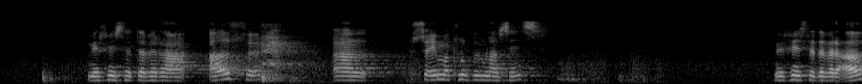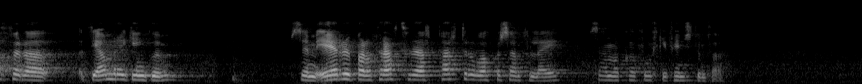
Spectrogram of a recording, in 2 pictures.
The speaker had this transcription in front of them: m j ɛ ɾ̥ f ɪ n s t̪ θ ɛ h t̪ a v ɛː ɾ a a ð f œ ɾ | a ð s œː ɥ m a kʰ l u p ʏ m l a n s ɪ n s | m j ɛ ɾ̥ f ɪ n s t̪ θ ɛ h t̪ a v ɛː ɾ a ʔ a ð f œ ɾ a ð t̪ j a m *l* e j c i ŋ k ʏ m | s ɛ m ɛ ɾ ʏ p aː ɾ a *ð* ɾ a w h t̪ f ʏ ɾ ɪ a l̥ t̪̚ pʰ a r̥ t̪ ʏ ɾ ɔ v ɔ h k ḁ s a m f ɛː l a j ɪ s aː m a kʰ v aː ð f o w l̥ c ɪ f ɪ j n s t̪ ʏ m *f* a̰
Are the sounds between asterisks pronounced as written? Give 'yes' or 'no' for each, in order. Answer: no, no, no

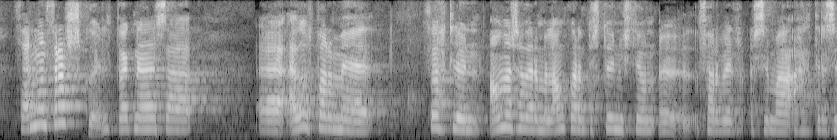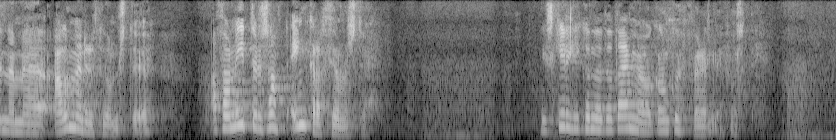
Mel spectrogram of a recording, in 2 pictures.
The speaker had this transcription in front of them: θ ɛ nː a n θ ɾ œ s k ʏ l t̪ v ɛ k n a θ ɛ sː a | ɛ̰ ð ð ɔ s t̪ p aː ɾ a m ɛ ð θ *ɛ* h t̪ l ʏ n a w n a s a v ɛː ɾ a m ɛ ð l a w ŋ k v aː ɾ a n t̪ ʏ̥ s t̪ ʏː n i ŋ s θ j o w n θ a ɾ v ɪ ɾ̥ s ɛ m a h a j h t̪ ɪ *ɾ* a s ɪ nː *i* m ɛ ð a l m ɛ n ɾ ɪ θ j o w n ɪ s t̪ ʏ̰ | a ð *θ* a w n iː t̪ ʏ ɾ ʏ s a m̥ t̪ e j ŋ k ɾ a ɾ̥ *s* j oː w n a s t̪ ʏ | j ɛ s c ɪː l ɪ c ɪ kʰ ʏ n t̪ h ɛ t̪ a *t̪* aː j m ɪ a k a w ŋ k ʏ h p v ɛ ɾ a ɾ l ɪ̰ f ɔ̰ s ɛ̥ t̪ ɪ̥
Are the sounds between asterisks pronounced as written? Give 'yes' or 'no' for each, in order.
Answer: no, yes, no, yes, no, yes

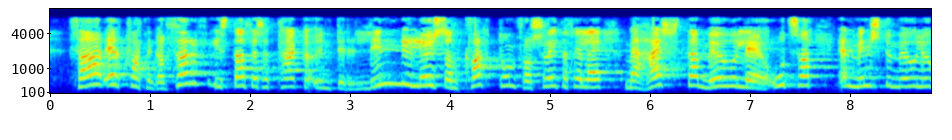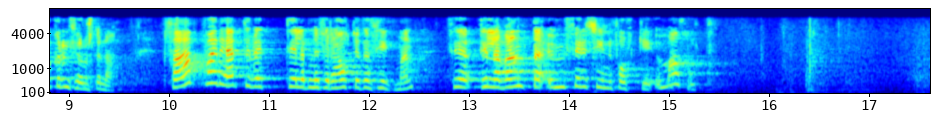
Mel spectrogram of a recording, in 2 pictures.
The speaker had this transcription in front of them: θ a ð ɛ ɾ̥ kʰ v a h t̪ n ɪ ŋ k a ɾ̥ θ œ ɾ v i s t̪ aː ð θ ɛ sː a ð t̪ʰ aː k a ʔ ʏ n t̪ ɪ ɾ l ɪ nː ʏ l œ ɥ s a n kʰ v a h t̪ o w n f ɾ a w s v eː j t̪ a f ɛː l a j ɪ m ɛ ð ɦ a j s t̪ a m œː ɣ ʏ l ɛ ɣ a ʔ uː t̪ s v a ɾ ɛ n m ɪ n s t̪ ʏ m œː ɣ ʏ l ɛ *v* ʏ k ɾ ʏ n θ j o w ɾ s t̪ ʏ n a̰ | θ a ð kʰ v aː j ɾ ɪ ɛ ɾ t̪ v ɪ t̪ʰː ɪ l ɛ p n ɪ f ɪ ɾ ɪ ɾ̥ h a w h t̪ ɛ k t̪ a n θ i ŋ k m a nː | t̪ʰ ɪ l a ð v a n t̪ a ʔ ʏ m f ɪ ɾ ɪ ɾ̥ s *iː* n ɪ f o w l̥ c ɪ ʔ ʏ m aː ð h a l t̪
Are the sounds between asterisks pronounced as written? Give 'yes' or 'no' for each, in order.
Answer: no, yes

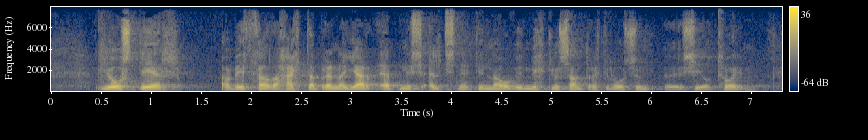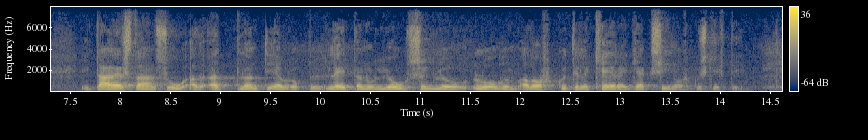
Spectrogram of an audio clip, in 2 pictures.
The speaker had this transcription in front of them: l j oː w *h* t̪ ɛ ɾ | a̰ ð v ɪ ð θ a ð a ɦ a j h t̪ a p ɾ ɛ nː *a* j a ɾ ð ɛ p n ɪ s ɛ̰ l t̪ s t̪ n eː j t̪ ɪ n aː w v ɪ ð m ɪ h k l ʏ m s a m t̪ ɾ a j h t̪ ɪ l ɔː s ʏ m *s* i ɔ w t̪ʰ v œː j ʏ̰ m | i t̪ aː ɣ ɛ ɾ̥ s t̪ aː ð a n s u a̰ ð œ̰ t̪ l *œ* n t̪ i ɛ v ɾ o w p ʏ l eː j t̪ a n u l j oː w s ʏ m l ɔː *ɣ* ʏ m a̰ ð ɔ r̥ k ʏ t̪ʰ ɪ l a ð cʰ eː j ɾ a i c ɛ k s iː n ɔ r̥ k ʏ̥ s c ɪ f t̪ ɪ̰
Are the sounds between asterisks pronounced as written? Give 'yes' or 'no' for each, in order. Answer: no, yes, yes, yes, yes

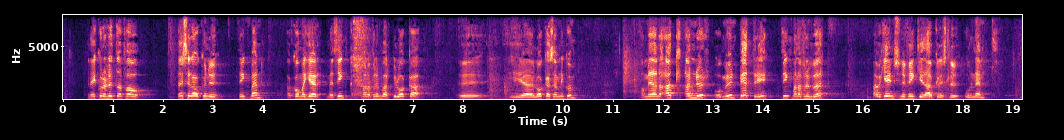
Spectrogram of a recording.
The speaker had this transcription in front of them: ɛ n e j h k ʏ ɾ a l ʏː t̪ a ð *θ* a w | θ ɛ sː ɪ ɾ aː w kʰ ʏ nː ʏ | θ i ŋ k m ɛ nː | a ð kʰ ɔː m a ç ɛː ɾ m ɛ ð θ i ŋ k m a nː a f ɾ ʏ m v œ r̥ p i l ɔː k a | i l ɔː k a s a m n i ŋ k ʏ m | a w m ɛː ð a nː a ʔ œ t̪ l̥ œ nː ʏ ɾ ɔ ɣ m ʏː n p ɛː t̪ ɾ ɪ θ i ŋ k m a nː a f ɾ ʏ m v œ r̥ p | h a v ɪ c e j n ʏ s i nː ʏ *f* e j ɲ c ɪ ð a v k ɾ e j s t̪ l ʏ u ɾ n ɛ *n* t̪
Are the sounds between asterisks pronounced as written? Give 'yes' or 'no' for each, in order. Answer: no, yes, no

